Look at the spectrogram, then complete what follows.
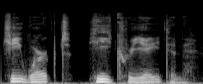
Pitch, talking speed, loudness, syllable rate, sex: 105 Hz, 120 wpm, -16 LUFS, 3.6 syllables/s, male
